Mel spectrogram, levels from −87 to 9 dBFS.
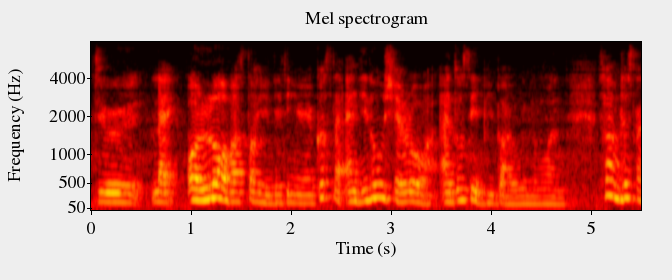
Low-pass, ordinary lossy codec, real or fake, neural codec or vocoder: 7.2 kHz; none; fake; codec, 16 kHz, 16 kbps, FreqCodec, smaller model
